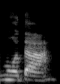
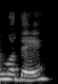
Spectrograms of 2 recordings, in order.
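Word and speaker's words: מודה: According to some poskim, a lady should pronounce the initial word moda, not modeh.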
